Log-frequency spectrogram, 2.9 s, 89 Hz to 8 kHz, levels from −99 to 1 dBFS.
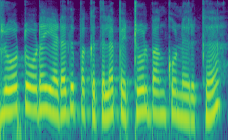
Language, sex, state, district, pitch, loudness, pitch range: Tamil, female, Tamil Nadu, Nilgiris, 210 Hz, -13 LUFS, 195-230 Hz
